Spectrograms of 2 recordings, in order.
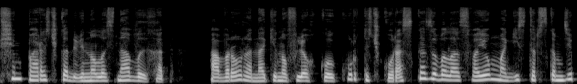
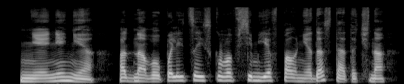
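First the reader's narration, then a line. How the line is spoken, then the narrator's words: Snorting brother. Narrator (Russian): хмыкнул брат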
